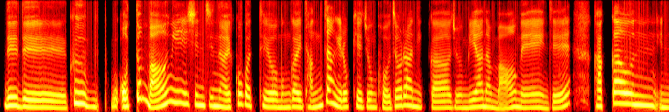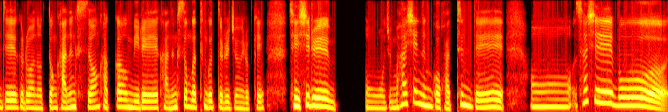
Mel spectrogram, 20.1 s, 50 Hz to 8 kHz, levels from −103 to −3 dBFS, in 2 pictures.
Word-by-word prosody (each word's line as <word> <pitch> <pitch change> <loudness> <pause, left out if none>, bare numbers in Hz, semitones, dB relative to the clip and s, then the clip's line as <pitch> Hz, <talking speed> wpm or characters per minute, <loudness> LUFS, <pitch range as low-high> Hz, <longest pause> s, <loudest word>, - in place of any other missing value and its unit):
네네. 185 -6 +3
그 285 -3 +6 0.4
무 205 - -4
어떤 325 - +3
마음이신지는 240 - +2
알 185 0 +1
것 270 +5 -1
같아요. 210 -5 -1
뭔가 185 +2 -1
이 185 - 0
당장 225 - 0
이렇게 195 0 -1
좀 185 0 -4
거절하니까 180 -2 -3
좀 170 -1 -6
미안한 190 -1 -1
마음에 175 0 -3
인제 170 - -3 0.3
가까운 250 -1 +4
인제 180 0 -2
그런 175 -2 -4
어떤 170 +2 -7
가능성, 180 +2 -2
가까운 190 0 -3
미래의 170 0 0
가능성 180 +4 -4
같은 185 +1 -2
것들을 170 -1 -4
좀 160 +1 -7
이렇게 155 +2 -7 0.4
제시를 215 -4 +4 0.4
어 165 -1 -7
좀 170 +2 -7
하시는 265 - 0
것 185 - -1
같은데 185 - -1 0.4
어 195 0 -2
사실 300 - +2
뭐 225 -7 +3
190 Hz, 255 characters per minute, -22 LUFS, 175-225 Hz, 0.4 s, 그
